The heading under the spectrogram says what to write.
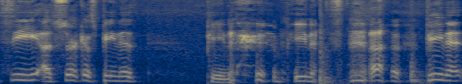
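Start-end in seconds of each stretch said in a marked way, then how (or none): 2.0-4.6 laughing through words. Real, not acted. Cracks up over circus peanuts.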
